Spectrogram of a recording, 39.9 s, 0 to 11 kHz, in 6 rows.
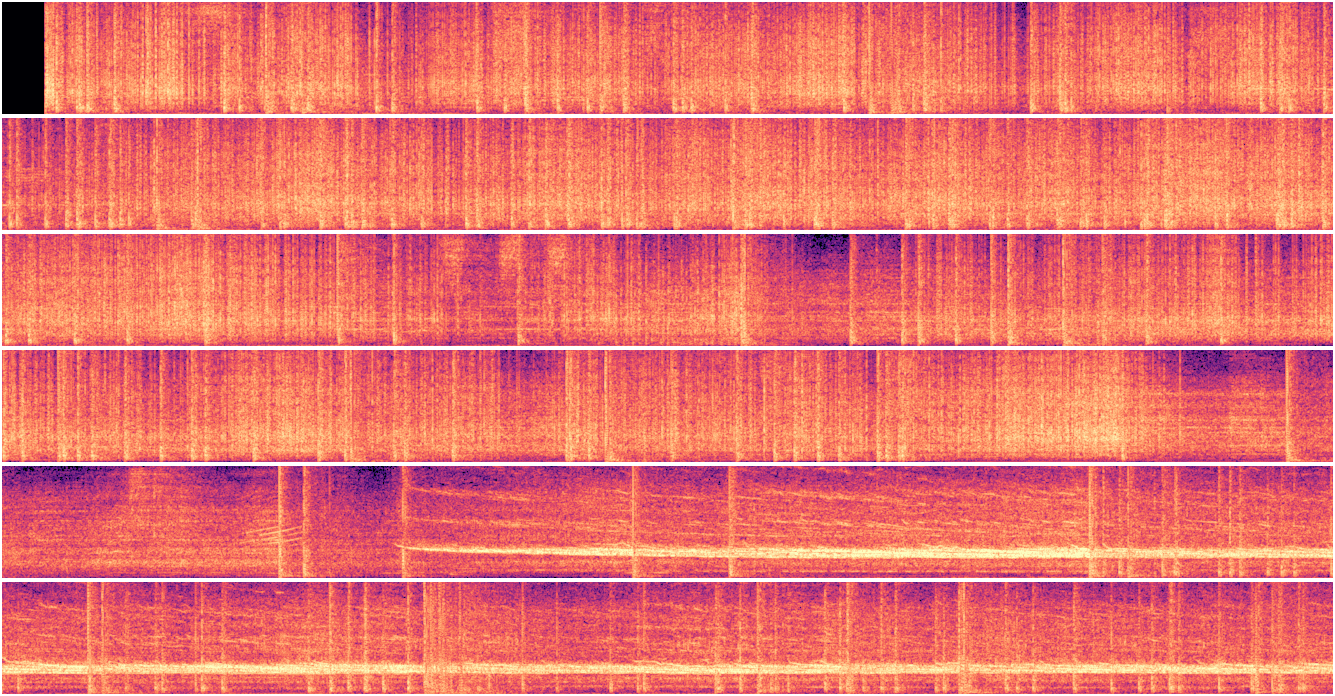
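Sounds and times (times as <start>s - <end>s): fireworks bangs and crackles: 0.2s - 39.9s.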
